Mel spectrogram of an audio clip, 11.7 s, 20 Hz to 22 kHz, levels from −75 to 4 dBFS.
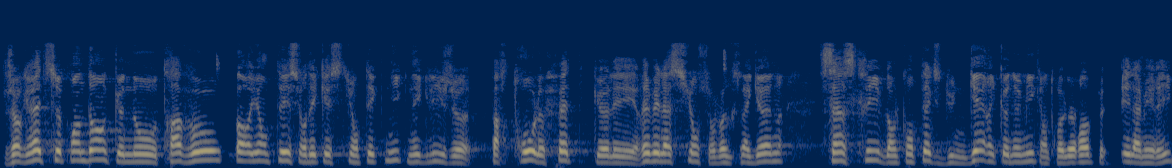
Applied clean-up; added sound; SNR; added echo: neural mask model Resemble Enhance denoiser.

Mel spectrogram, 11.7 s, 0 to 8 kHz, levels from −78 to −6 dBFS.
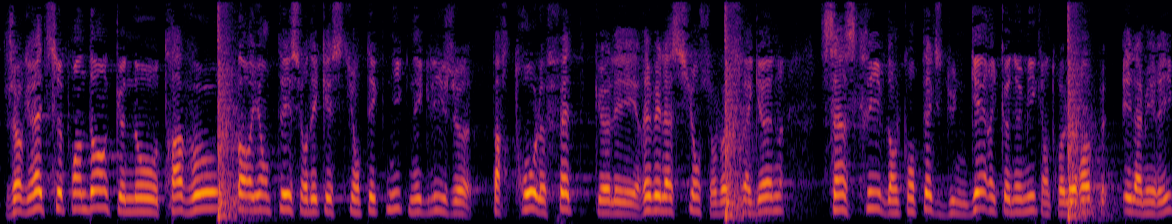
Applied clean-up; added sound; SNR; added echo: none; Slam; 9 dB; none.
